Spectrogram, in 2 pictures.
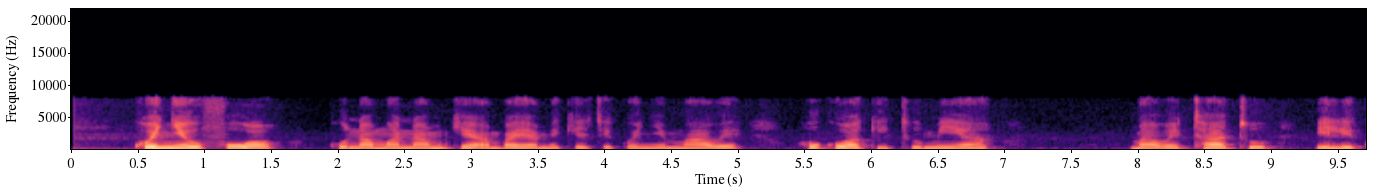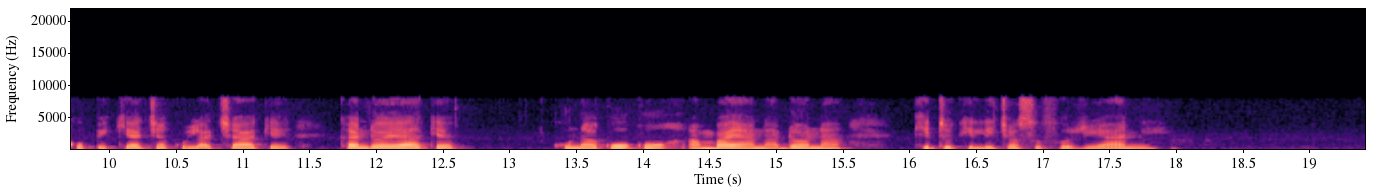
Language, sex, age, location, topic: Swahili, female, 18-24, Nairobi, government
